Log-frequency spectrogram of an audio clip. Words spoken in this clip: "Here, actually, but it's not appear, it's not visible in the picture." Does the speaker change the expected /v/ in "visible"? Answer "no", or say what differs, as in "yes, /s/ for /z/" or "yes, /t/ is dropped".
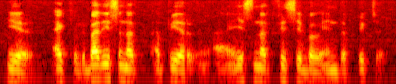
yes, /f/ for /v/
